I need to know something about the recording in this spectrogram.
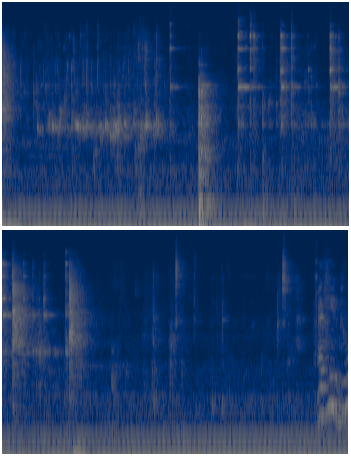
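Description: Liquid poured from a small bottle into a drinking glass for about two seconds. Then a metal spoon stirs sugar into it, clinking repeatedly against the glass with short ringing strikes.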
